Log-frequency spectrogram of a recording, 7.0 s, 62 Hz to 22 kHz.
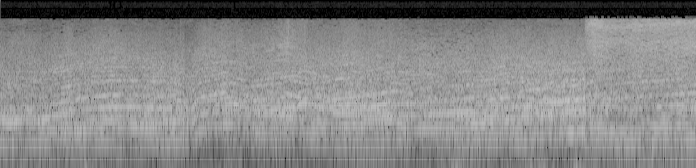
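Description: F4 race cars lap the Monaco circuit in a PS4 racing game, their engines whining and revving in overlapping rising and falling pitches as several cars pass close together, steady and moderately loud.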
